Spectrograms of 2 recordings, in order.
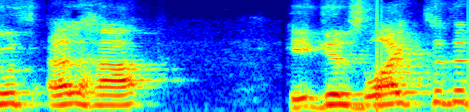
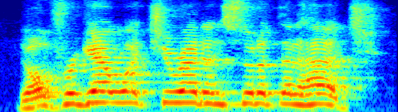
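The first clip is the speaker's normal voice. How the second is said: ordinary talk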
